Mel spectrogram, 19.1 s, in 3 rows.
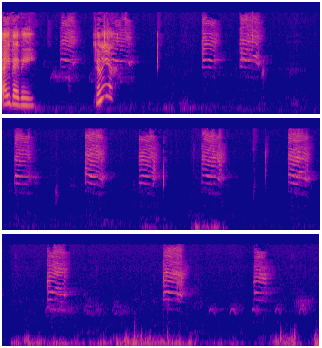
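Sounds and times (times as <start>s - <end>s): bird harsh calls: 1.0s - 2.8s, 4.0s - 5.3s, 6.6s - 7.2s, 8.0s - 9.6s, 10.4s - 10.9s, 12.1s - 12.7s, 13.6s - 15.2s, 16.0s - 19.0s
low rumbles of wind: 8.6s - 11.2s, 12.7s - 19.0s.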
